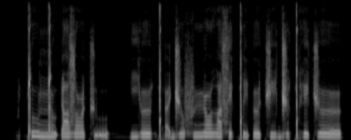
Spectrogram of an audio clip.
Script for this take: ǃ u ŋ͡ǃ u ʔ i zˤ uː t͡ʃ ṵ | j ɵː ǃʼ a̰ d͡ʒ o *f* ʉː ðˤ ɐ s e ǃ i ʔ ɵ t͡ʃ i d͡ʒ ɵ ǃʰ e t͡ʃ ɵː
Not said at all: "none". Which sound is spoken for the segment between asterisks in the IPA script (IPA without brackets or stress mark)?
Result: f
